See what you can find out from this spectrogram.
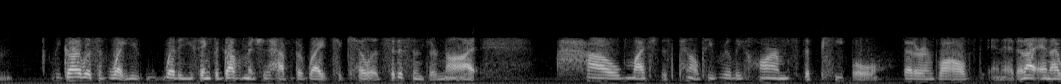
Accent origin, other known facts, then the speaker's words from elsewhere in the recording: Northeast, United States; because I grew up in the Northeast, and I lived all my life in states that didn't have the death penalty.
